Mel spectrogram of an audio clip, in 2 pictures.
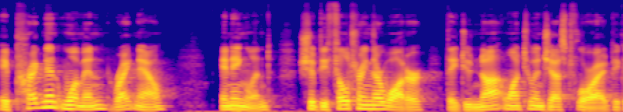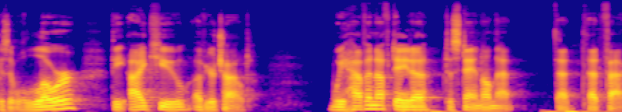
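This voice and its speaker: On a very clean recording with a silent background, a man with an unremarkable speaking voice and an American accent speaks at a moderate pace, with fairly low pitch and ordinary pitch variation. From San Francisco, US West Coast. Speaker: dentist. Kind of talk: interview.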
